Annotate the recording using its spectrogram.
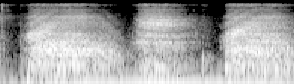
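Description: Two heavy breaths from a man working hard at a bodyweight exercise, each lasting about a second.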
